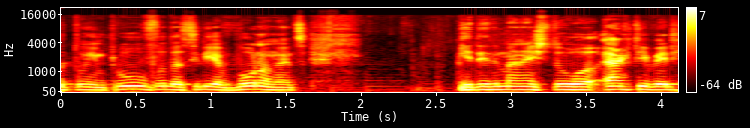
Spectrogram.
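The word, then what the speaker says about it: Воронеж: It pronounces something like Voronezh. Not Voronezh, it's Voronezh.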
